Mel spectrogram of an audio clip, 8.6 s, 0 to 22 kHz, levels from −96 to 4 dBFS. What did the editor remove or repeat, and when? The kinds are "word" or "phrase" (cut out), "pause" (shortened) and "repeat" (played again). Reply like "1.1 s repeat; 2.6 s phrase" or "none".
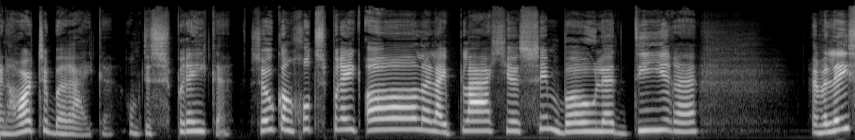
1.4 s phrase; 2.4 s pause; 3.6 s word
